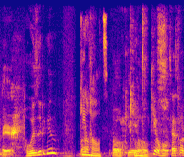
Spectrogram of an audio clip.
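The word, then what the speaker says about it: Kielholtz: Keelholtz.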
